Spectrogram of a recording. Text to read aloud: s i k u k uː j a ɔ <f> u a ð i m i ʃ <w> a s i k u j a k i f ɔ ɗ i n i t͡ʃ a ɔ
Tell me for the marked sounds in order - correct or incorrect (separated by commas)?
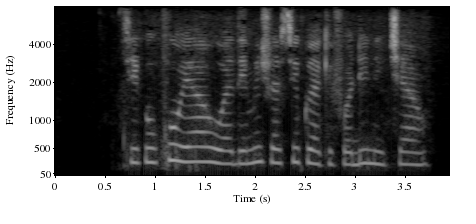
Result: incorrect, correct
